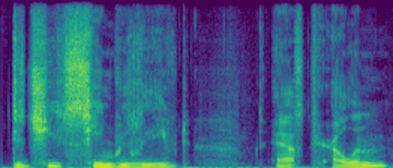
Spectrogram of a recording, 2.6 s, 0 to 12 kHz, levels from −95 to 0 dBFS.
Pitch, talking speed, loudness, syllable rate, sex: 125 Hz, 135 wpm, -15 LUFS, 5.4 syllables/s, male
